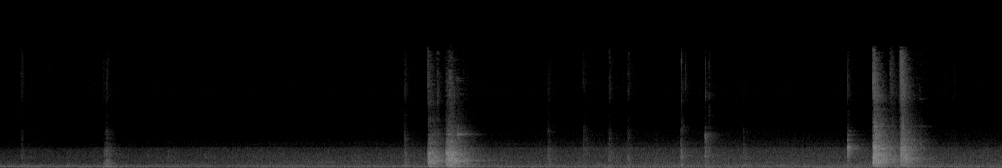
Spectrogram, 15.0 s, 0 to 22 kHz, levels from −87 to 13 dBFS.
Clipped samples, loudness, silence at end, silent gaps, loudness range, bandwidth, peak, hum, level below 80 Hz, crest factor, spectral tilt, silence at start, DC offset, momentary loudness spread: under 0.1%; -39 LUFS; 0 s; none; 15 LU; over 20 kHz; -16 dBFS; none; -80 dBFS; 26 dB; -3 dB/octave; 0 s; under 0.1%; 21 LU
